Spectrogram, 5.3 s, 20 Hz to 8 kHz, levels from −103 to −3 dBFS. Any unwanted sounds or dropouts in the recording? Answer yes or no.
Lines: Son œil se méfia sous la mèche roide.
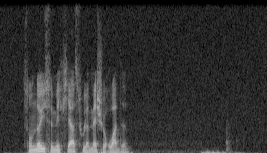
no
